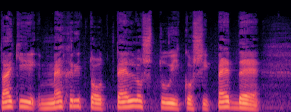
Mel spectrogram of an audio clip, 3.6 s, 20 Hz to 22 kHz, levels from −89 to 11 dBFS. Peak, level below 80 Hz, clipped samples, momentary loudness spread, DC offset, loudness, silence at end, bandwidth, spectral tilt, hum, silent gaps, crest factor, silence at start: 0 dBFS; -58 dBFS; under 0.1%; 5 LU; under 0.1%; -16 LUFS; 0.4 s; 15 kHz; -6 dB/octave; none; none; 16 dB; 0 s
